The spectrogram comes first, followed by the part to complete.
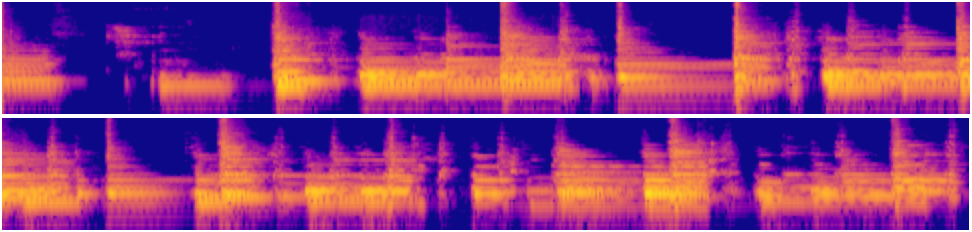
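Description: Small acoustic guitar strummed in a steady rhythm of chords, the instrumental introduction to a song, with a brief pause about a second in.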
